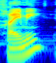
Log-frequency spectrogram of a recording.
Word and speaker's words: Jaime: I've met Jamie, which, by the way, his name is pronounced Jaime in Spanish. That's how they pronounce what would otherwise be looks like Jamie in English.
